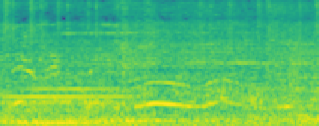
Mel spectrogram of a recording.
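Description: Millennium Falcon: Smugglers Run simulator's jump-to-hyperspace effects: a deep steady rumble with a hum over it, joined by riders' wavering exclamations.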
